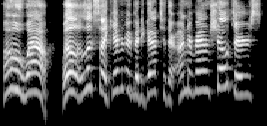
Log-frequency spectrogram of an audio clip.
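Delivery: high, fast, chirpy voiceover glossing over the disaster; mocking the cartoon's voiceover, upbeat and high; cheesy cartoon narrator. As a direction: sell the cover-up like a bright kids' announcer. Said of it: "the voiceover would go".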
